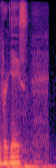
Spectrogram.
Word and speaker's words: Verghese: It's Abraham Burgess, and it ends ESE, Verghese.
